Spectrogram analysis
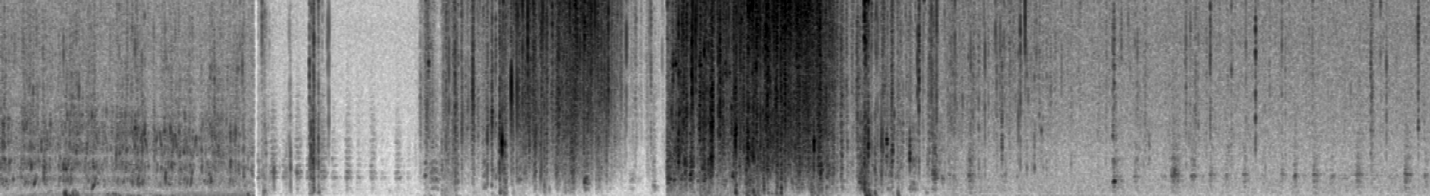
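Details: Cedric, a Labrador Retriever, on an outing to the Sylvenstein reservoir in Bavaria, pants rapidly and steadily, about three breaths per second, with bursts of louder rushing noise midway and outdoor background.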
